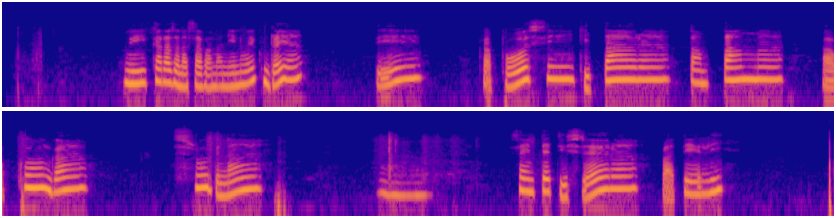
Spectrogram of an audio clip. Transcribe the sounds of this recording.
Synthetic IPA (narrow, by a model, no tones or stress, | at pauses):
nikaɾazanəzavəmanenuwajkʲuɳɖ͡ʐajã | d̪̥e | ka̰b̥osiɡ̥it̪aɾə | t̪amit̪amə | a̰pʰuŋɡə | sud̪inə | sent̪et̪izøɾə | b̥a̰t̪eɾi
